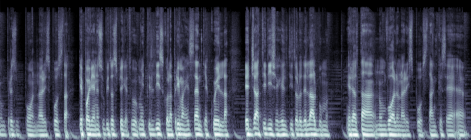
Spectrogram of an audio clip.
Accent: Castiglione della Pescaia, Tuscany, Italy; venne costruita proprio a Castiglione della Pescaia, che è il paese da dove provengo.

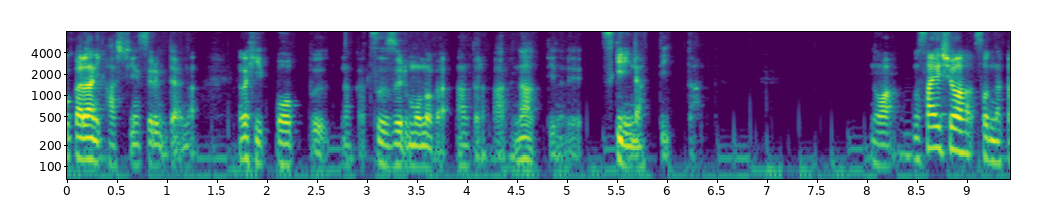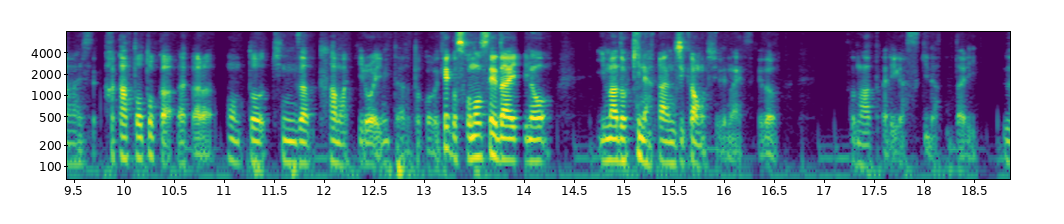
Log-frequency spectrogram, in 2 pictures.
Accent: Niigata, Japan; 僕も新潟出身で結構、まあ、田舎でカルチャーがもうめちゃくちゃ盛ん中心地ではないんで

